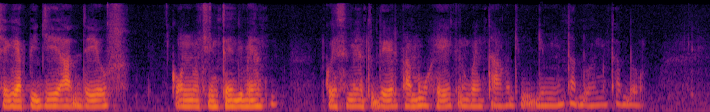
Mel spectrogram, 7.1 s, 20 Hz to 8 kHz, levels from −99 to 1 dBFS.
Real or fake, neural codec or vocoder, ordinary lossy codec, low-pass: real; none; AAC, 32 kbps; 7.2 kHz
